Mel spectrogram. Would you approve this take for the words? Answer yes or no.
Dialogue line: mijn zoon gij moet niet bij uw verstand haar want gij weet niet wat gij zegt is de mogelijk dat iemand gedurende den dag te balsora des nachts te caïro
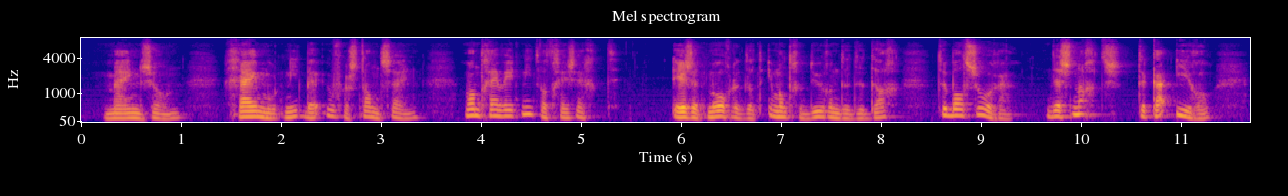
no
